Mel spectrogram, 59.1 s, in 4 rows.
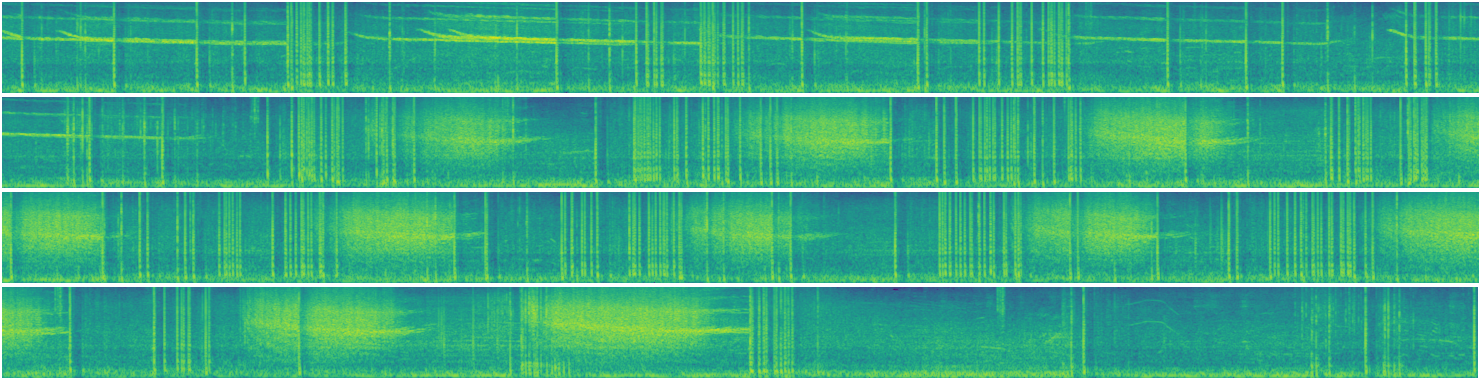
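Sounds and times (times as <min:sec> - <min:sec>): falling whistle: 0:00.0 - 0:16.9, 0:19.3 - 0:20.7, 0:44.3 - 0:45.1, 0:47.7 - 0:48.6, 0:50.6 - 0:52.0, 0:55.4 - 0:56.3
fireworks bangs and crackling: 0:00.0 - 0:59.0
hissing rush: 0:00.0 - 0:59.0.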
